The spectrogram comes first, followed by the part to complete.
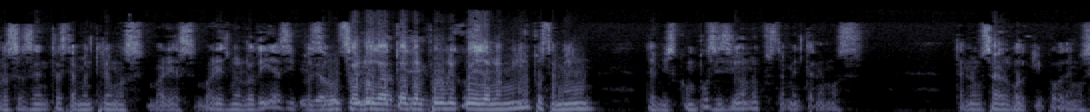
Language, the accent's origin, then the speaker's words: Spanish; Tuxtepec, Oaxaca, Mexico; de Tuxtepec, Oaxaca, para ser más específico, pues no había mucho rock and roll ahí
